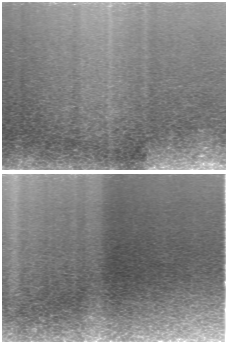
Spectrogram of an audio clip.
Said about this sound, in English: the speed of helium as it was moving by the satellite, I was thinking that this would translate directly to something that might be similar to the sound of wind blowing here on Earth.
